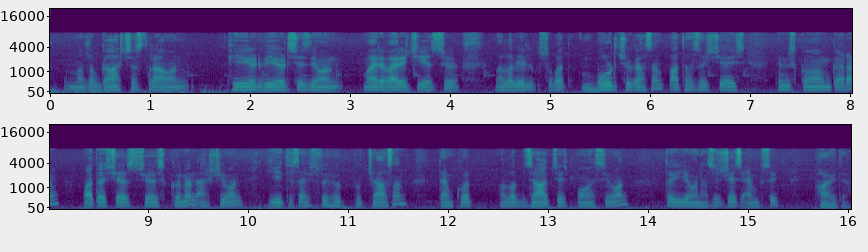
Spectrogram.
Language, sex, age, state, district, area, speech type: Kashmiri, male, 18-30, Jammu and Kashmir, Anantnag, rural, spontaneous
